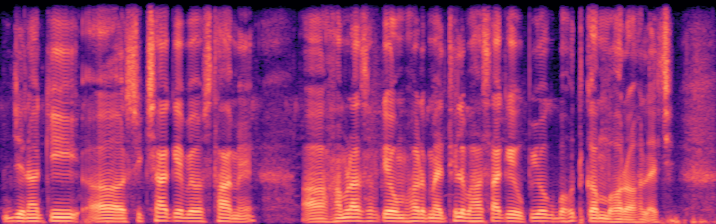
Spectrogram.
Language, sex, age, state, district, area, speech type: Maithili, male, 30-45, Bihar, Muzaffarpur, rural, spontaneous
